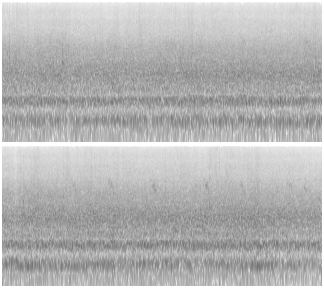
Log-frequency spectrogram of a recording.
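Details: Spring beehive with honeybees streaming in and out, giving an even, unbroken droning hum with strong low buzzing tones throughout, plus occasional faint high ticks in the background.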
